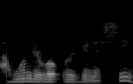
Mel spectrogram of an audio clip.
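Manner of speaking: hushed, soft half-whisper. Voicing a figure who embraces the player from behind: half-whispering. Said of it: "she's kinda whispering".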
